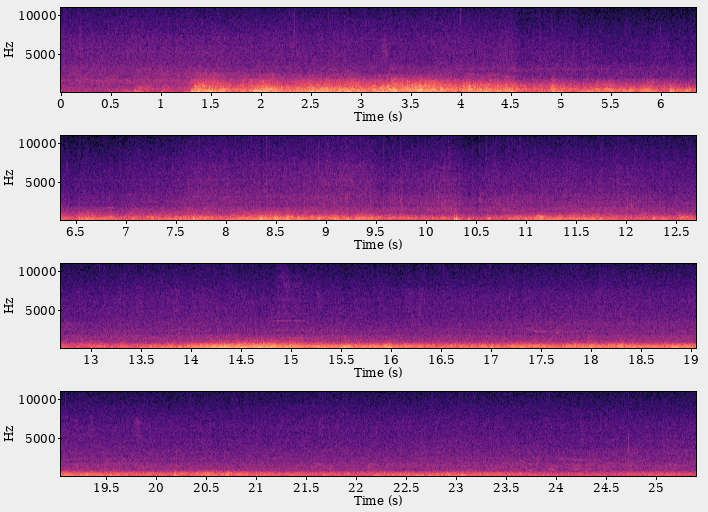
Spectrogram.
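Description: Thunder rumbling in two long peals over falling rain. The first breaks suddenly about a second in and slowly dies away; the second swells up about fourteen seconds in.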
